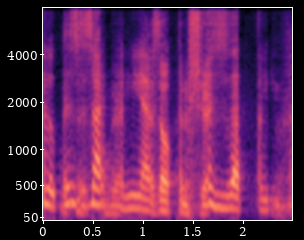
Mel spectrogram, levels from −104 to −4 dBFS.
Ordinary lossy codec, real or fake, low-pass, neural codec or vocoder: none; fake; none; codec, 16 kHz, 0.5 kbps, FreqCodec, larger model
